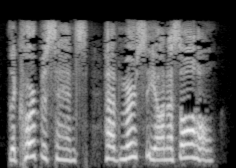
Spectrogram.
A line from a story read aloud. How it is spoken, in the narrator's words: immediately shifting his tone, he cried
